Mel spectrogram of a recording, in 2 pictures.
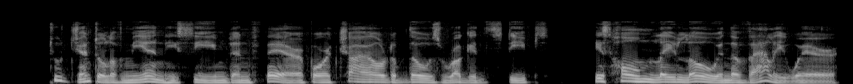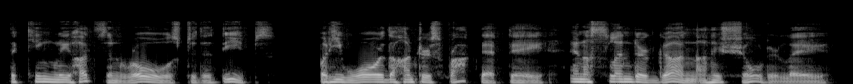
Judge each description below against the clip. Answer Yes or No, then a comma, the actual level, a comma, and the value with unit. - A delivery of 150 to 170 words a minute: Yes, average, 160 wpm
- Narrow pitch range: No, average, 4.4 semitones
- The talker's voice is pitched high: No, low, 100 Hz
